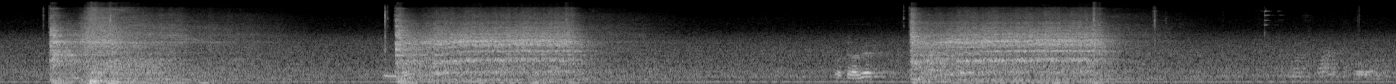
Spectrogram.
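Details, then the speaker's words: Fire-damaged 1984 Chevy C10 cranking but not starting, only one spark then none; three roughly two-second cranking bursts, engine turns over evenly but never catches; ignition module suspected, replacement fitted afterward. "And we got like one spark and then it stopped. So it was wanting to start, it wouldn't start. So what we did, we went and got a ignition module."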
